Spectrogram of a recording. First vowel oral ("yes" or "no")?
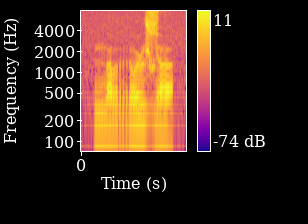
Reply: yes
